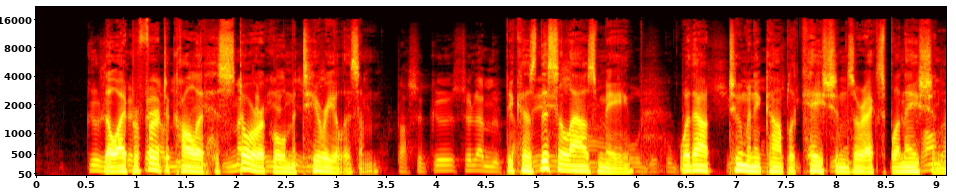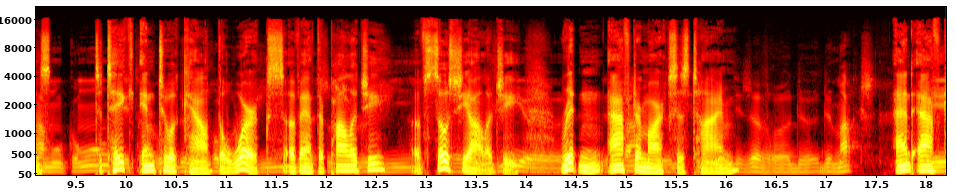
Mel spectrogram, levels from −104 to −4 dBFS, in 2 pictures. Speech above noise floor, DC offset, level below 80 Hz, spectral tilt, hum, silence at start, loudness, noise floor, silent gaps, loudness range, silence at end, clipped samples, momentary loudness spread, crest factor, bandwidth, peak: 53 dB; under 0.1%; -44 dBFS; -5.5 dB/octave; none; 0.55 s; -21 LUFS; -75 dBFS; none; 3 LU; 0 s; under 0.1%; 17 LU; 16 dB; 16.5 kHz; -6 dBFS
